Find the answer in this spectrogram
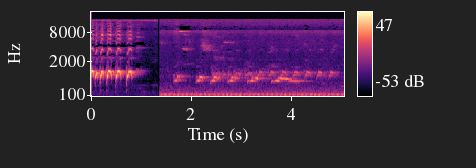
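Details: Local wild zebra dove calling to prompt other doves to sing: a quick burst of clipped hollow notes, a pause, then softer wavering cooing phrases over a steady low hum.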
